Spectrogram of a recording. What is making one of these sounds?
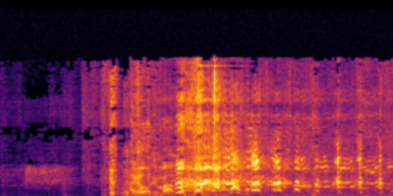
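A man falls heavily onto soft soil with a thud.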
